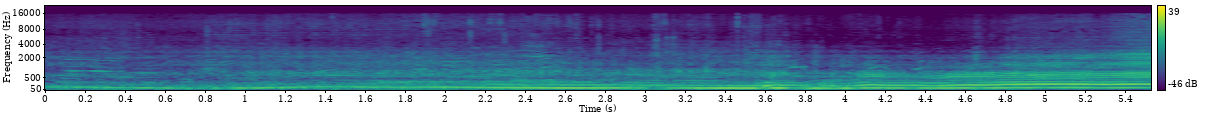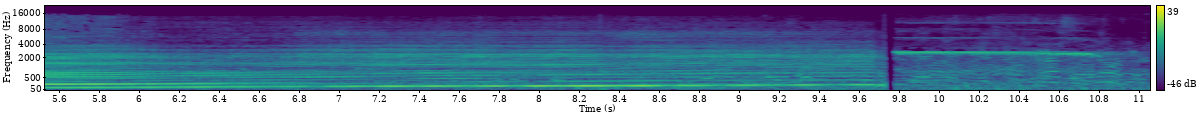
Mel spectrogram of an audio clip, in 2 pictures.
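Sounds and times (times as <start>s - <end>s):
rally car engine revving: 0.2s - 9.8s.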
